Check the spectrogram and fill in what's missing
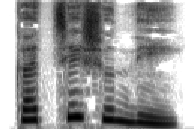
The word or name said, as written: ಕಚ್ಚೆಶುದ್ಧಿ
